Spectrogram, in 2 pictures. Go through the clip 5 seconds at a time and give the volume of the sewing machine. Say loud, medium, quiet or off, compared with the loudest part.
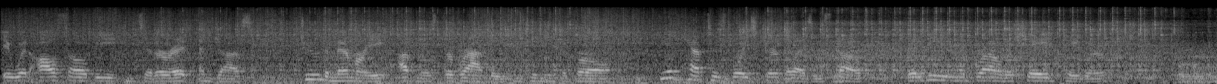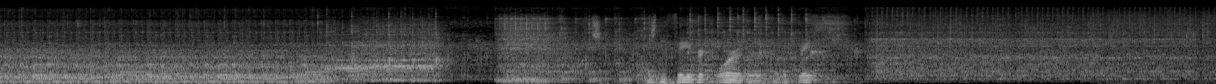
medium, loud, loud, loud, medium.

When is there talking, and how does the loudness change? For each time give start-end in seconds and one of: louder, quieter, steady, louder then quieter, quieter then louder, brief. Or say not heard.
0.0-11.1 steady
18.1-20.3 brief.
